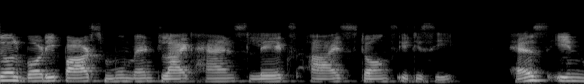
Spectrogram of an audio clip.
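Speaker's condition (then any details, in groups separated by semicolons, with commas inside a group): No condition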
